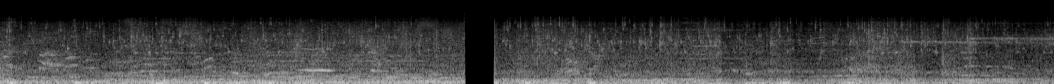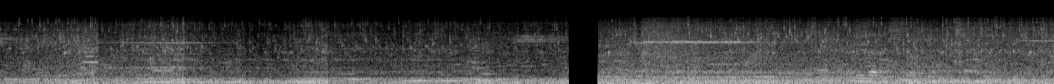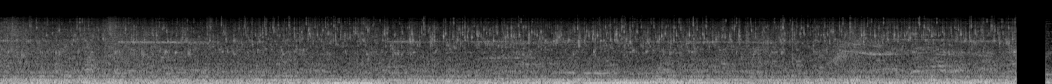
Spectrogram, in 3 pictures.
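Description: Water pouring and bubbling steadily in a doctor-fish spa tank, churned by its aeration, with music in the background. The sound cuts out twice for an instant.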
